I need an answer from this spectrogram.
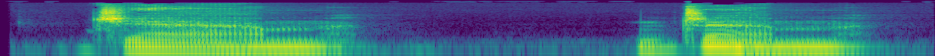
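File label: "jam", English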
